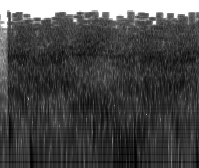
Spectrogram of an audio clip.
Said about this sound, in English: A crowd of supporters in Fayetteville, North Carolina is chanting, "Fill that seat."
